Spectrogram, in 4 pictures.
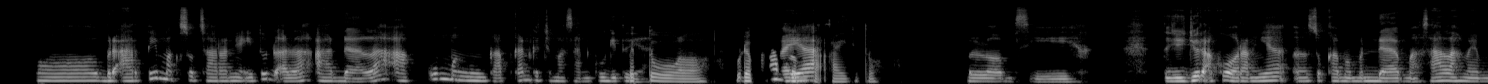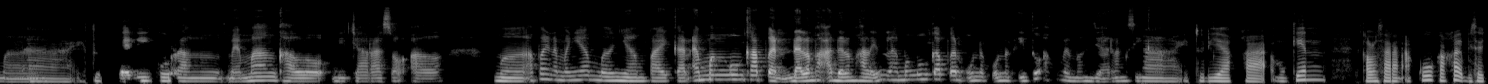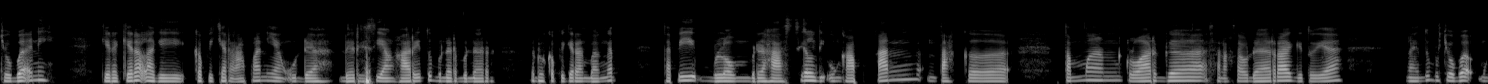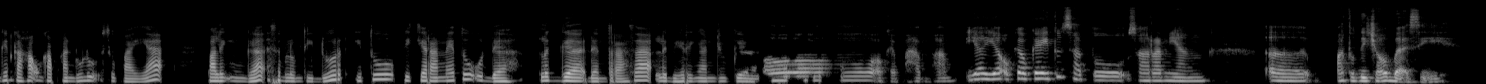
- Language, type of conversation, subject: Indonesian, advice, Mengapa saya bangun merasa lelah meski sudah tidur cukup lama?
- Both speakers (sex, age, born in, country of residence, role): female, 30-34, Indonesia, Indonesia, advisor; female, 45-49, Indonesia, Indonesia, user
- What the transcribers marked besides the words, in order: other background noise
